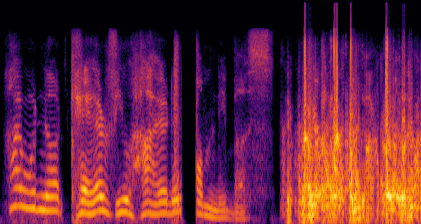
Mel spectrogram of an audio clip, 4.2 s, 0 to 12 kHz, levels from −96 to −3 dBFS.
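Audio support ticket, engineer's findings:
Intermittent contact, 1.74 to 1.97 s: signal drops out for about 0.15 s, crackle at both edges, faint hiss while open. Probable loose cable or plug briefly breaking the connection.

Codec payload misread, 2.79 s to end: sound replaced by garbled noise and warble barely tracking the speech. Points to AMR packing mismatch, octet-aligned frames decoded as bandwidth-efficient. The AMR-WB path before this sounds clear, consistent with 12.65 kbit/s or higher.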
